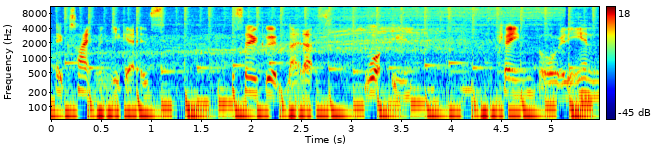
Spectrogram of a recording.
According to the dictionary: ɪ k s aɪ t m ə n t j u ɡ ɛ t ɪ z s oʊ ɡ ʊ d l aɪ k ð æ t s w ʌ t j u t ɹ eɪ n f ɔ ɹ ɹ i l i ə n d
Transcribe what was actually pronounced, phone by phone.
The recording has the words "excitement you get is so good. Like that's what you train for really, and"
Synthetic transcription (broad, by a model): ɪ k s aɪ t m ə n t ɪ ɡ ɛ t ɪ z s oʊ ɡ ʊ d l aɪ k ð æ t s w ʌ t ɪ t ɹ eɪ n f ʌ l ɹ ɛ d i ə n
